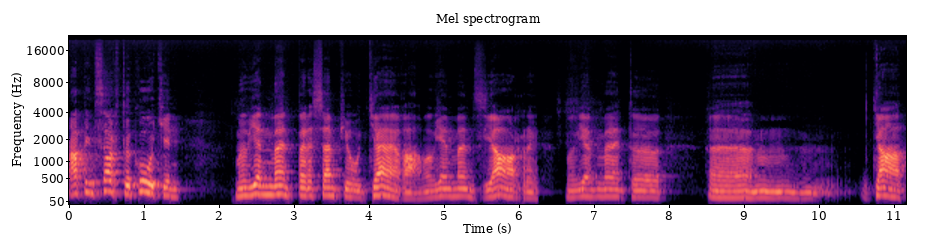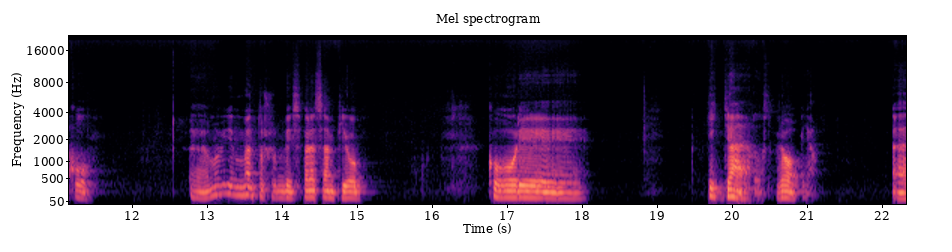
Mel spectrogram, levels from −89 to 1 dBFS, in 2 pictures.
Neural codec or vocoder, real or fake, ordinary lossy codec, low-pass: vocoder, 44.1 kHz, 128 mel bands every 512 samples, BigVGAN v2; fake; none; none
